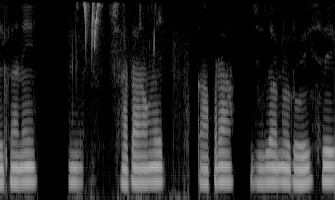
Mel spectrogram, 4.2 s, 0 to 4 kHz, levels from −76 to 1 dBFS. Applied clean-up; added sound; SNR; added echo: neural separator model SepFormer WHAM!.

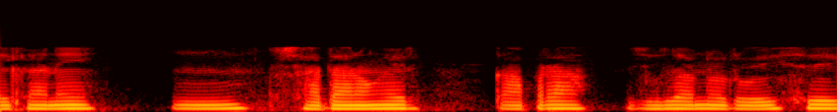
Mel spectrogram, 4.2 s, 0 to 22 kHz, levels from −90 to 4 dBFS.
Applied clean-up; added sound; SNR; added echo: none; none; none; none.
